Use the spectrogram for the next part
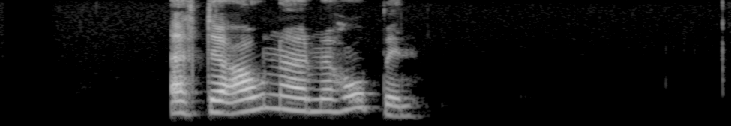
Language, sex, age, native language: Icelandic, male, 10, Icelandic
